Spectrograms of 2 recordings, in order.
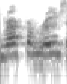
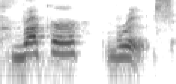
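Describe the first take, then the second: First: Said in the usual way. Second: "Rucker Roots" said slowly, each word weighted with a fall; announcer-style brand stress on "Rucker Roots"; brand name stressed. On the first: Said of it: "you can find Rucker Roots". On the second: Shown as a demonstration. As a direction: spell out "Rucker Roots" slowly like a product plug.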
